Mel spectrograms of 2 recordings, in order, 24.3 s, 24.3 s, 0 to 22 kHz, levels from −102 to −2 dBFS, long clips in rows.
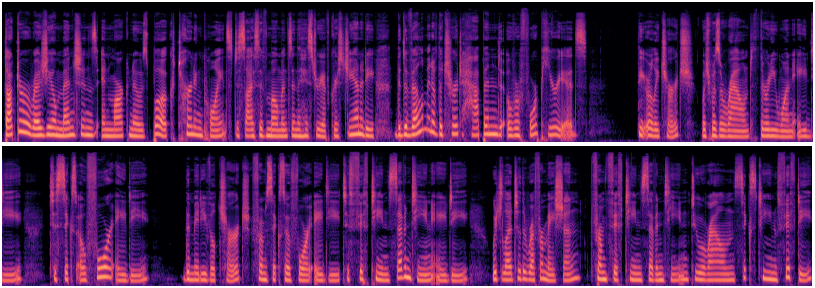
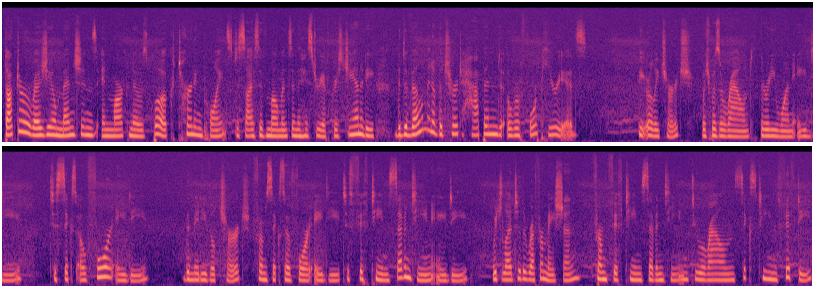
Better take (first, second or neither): first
